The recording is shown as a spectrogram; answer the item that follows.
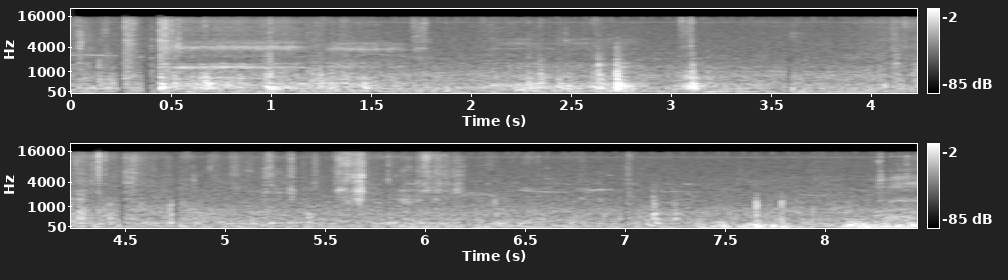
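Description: Faint handling noise: a few scattered clicks and rustles as hands move cables and pick up a small plastic battery meter.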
